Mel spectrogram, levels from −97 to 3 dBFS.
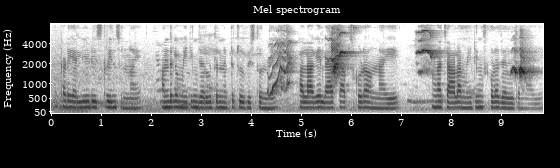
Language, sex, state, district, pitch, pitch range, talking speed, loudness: Telugu, female, Andhra Pradesh, Annamaya, 190 Hz, 180-195 Hz, 105 wpm, -19 LUFS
